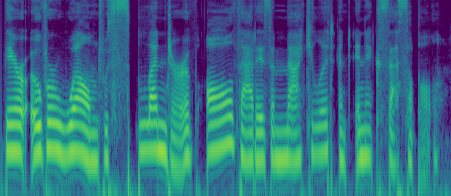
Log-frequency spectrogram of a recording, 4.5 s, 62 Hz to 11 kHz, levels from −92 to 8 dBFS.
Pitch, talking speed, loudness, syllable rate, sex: 185 Hz, 160 wpm, -18 LUFS, 6.0 syllables/s, female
